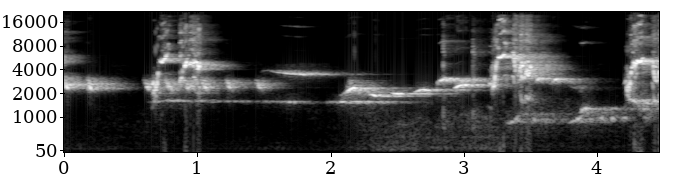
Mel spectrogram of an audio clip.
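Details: White-rumped shama kept in a cage singing steady whistled notes that rise in steps, then louder buzzy and rattling phrases near the end.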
